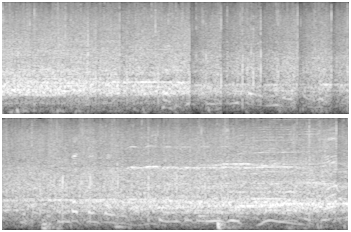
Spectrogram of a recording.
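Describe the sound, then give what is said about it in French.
An audience gives loud, sustained applause, a thick wall of clapping that stays strong throughout, with voices talking over it in the latter half. “Il s'agit de Maxence. Vous pouvez l'applaudir.”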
